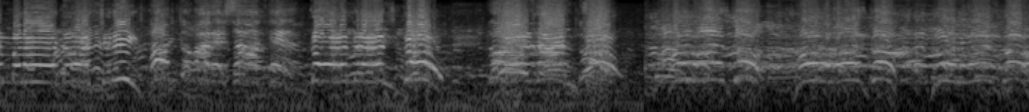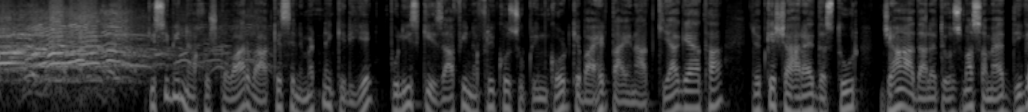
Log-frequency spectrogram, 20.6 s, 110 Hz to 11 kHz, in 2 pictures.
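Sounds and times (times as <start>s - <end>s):
crowd of party workers chanting slogans outside the Supreme Court: 0.0s - 11.8s
speech: 11.9s - 20.5s.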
